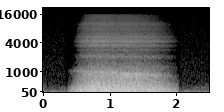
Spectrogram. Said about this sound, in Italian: Di nuovo il respiro.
